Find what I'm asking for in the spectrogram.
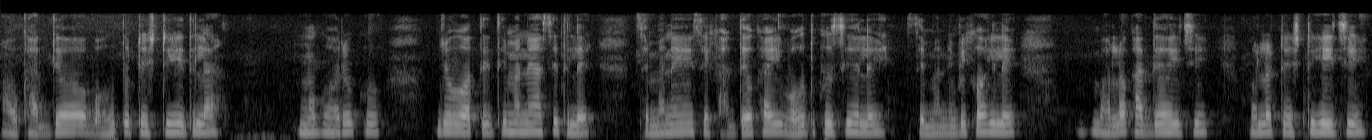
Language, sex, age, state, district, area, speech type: Odia, female, 30-45, Odisha, Cuttack, urban, spontaneous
